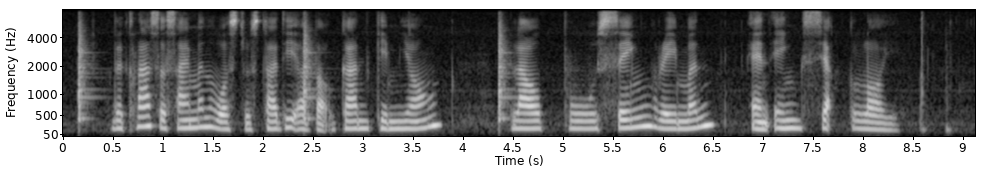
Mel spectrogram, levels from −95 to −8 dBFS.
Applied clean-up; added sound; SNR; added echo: none; Snare drum; 11 dB; none.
